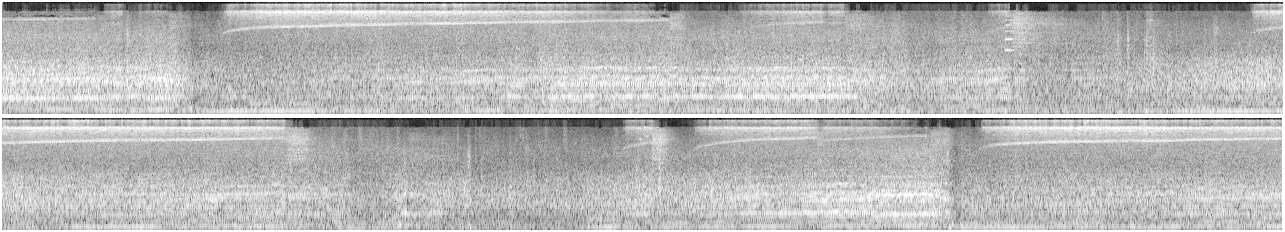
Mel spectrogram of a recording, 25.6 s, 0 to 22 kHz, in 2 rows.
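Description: A Morizo-edition car's engine in Gran Turismo 7 drones steadily and loudly throughout, its pitch rising and dropping back at several gear changes while the car keeps up speed. No one speaks.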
